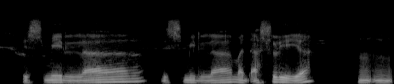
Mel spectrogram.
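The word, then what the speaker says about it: بسم الله: lam ini jadi dobel Nah kalau ada pemanjang ini ini tanda panjang nih ini tanda panjang ini mad asli itu tuh jadi panjang tuh jadi panjang bismillah bismillah bismillah mad asli ya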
